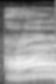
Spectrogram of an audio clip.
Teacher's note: ह्रस्व स्वर में तो हमें अ बोलते समय कम समय लगता है, लेकिन जब हम दीर्घ स्वर आ बोलेंगे तो उसमें क्या है, ह्रस्व स्वर की अपेक्षा दुगना समय लग रहा है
